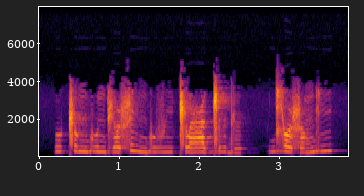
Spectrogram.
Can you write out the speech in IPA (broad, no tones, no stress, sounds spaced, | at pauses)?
u ǁ u ŋ ɡ u n d͡ʒ ɔ ʂ i ŋ ɡ u v i ǁ o ʕ ɨ ɡ͡ǁ ɨ d ɨ | d͡ʑ ɔ ʂ ɔ ŋ ɡ i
